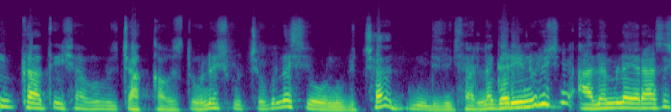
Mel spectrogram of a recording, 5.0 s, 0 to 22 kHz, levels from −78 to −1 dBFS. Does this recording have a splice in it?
no; 0 cuts

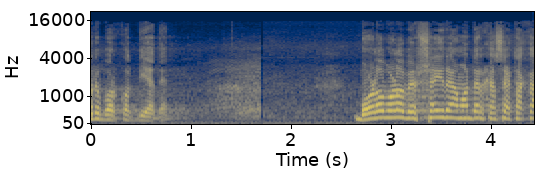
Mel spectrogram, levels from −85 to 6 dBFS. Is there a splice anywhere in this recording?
yes; 1 cut; at 1.7 s

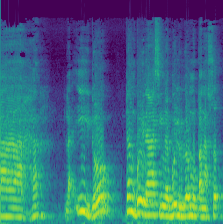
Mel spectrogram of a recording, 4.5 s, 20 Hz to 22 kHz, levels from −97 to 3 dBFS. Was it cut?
yes; 1 cut; at 2.3 s

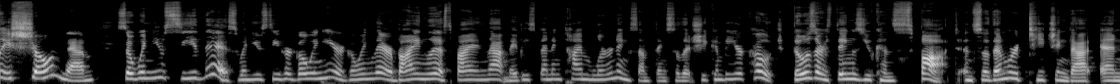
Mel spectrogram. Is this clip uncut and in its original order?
no; 2 cuts; at 7.8 s, 10.3 s

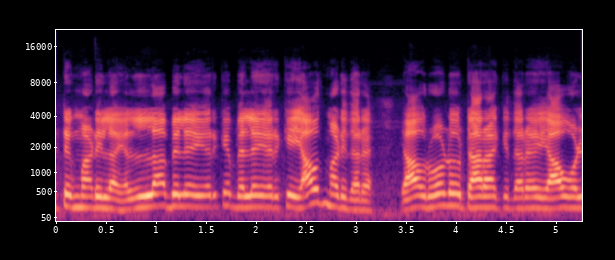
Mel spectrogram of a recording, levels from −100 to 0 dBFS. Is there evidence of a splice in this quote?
no; 0 cuts

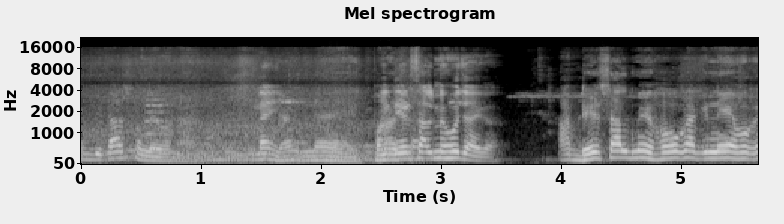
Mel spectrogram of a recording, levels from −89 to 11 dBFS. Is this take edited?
no; 0 cuts

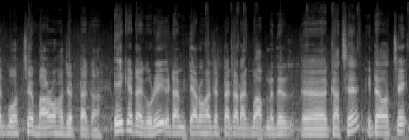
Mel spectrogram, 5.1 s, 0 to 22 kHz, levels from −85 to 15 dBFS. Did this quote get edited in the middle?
yes; 1 cut; at 1.4 s

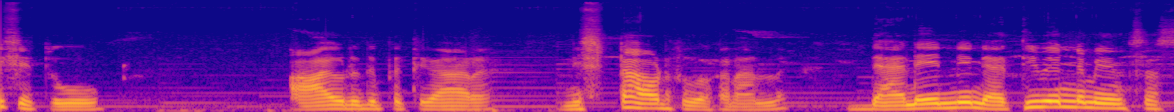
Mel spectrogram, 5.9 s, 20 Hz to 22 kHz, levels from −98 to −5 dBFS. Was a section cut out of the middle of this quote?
no; 0 cuts

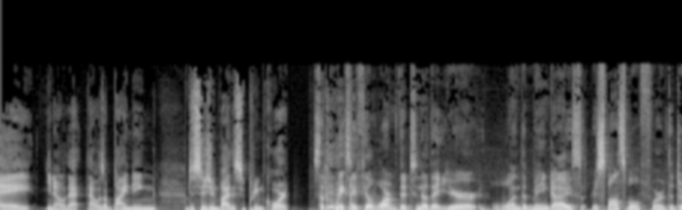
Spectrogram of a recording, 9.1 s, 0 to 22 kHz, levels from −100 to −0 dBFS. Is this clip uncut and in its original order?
no; 2 cuts; at 3.9 s, 6.4 s

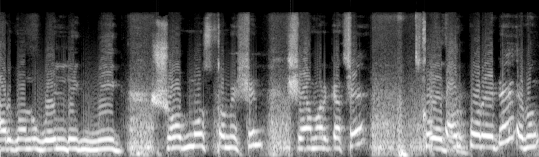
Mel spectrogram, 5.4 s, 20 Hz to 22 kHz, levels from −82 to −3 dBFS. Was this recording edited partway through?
no; 0 cuts

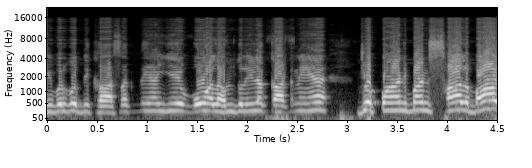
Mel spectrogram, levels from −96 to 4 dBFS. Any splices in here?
no; 0 cuts

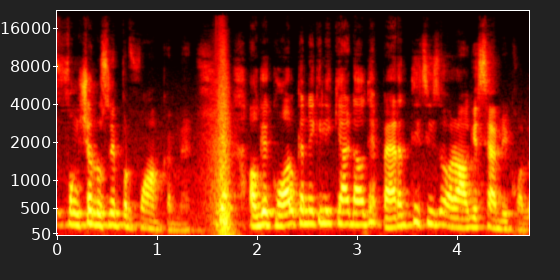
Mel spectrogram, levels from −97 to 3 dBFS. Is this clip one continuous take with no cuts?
no; 1 cut; at 1.6 s

